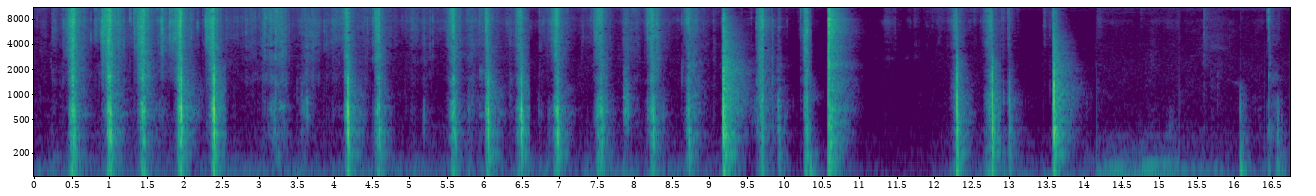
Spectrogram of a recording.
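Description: Knife chopping fresh herbs on a cutting board: a run of sharp, uneven strokes, about two a second, with a short pause, stopping a few seconds before the end.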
